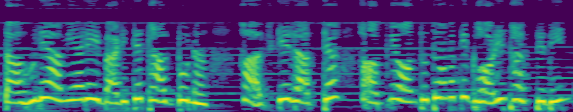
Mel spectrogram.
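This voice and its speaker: Woman acting young mom in a cartoon story, really high voice, earnest n pleading. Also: normal speed, faint music behind. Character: pleading young wife and new mother. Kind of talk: animated folk story dialogue.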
